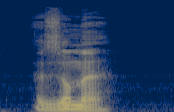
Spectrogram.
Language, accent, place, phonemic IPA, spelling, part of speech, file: German, Germany, Berlin, /ˈzʊmə/, Summe, noun, De-Summe.ogg
- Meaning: sum (maths)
